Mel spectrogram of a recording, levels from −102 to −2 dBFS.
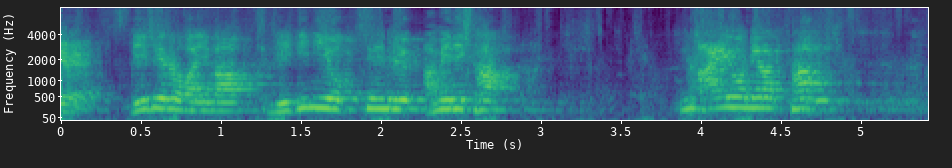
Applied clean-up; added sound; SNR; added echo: neural separator model SepFormer DNS4.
